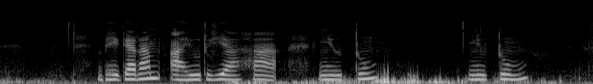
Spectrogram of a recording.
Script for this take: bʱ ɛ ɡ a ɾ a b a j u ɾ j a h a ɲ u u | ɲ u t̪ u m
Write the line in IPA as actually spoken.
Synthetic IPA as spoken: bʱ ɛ ɡ a ɾ a m a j u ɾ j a h a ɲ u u | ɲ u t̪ u m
